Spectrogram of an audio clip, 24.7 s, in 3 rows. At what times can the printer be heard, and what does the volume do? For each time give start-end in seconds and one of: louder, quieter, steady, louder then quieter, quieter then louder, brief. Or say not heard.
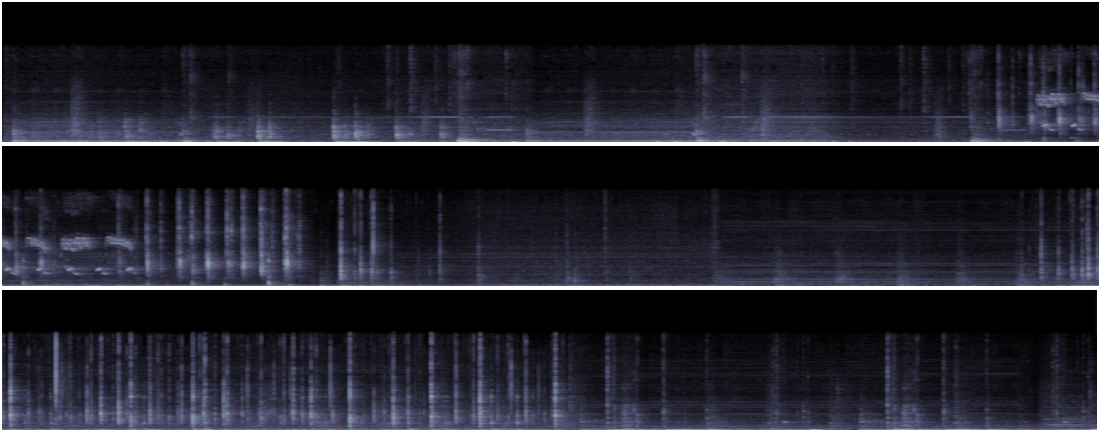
0.0-24.6 quieter.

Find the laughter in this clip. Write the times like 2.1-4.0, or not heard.
7.8-9.2.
